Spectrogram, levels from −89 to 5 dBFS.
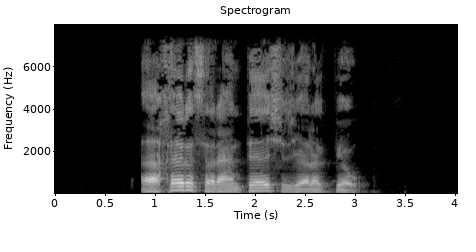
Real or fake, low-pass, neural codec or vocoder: real; 7.2 kHz; none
